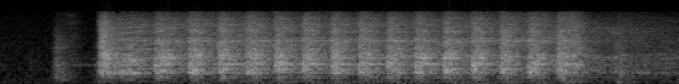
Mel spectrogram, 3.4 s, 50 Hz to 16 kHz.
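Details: Mazda 626 petrol engine with wasted-spark ignition, intermittent no-start: starter churns steadily at three to four beats a second for over two seconds with no catch or firing; cranks but won't start, spark confirmed present.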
